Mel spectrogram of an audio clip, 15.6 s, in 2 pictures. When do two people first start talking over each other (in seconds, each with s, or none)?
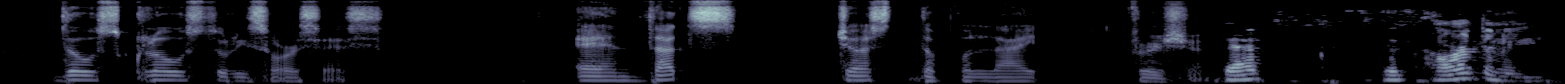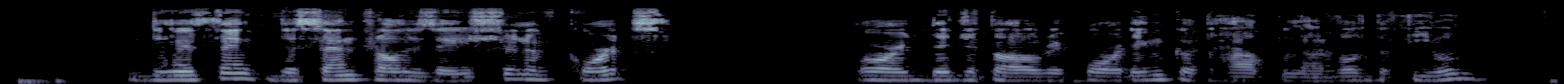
none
